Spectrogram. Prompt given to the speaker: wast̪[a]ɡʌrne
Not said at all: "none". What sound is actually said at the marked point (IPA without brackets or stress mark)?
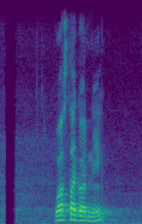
a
